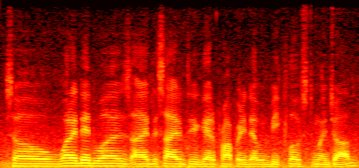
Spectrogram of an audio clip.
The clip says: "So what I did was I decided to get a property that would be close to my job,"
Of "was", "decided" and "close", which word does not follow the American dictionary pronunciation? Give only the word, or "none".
none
